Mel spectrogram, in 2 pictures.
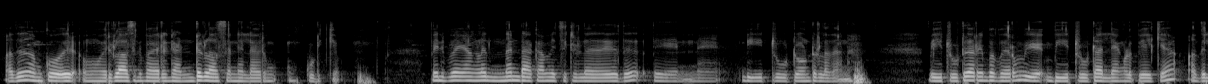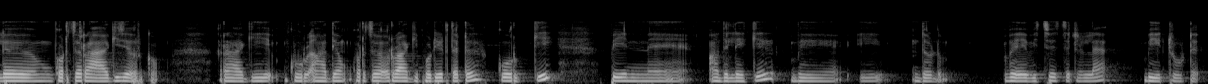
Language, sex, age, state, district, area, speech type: Malayalam, female, 45-60, Kerala, Malappuram, rural, spontaneous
